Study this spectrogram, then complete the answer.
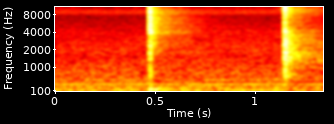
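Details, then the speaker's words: Small precharge relay on a DIY Tesla drive high-voltage setup (600 V fuse, resistor, Gigavac contactor) gives two sharp, dry clicks as the system is switched off and on. The relay closes cleanly, feeding current through the resistor-limited precharge circuit to the inverter. "so you can hear you can hear this resistor close excuse me this relay closed so now we have electricity uh flowing through the pre-charge circuit"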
